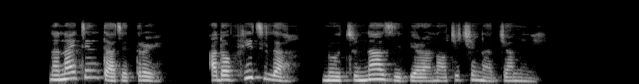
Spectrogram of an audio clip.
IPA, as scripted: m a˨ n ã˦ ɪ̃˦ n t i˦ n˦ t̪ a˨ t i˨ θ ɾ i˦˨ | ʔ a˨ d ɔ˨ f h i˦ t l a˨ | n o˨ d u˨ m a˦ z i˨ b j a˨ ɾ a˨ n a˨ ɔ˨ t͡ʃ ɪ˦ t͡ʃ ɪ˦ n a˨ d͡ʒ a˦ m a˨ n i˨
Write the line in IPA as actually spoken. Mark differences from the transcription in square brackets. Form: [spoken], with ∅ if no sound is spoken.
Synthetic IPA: [n] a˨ n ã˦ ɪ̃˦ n t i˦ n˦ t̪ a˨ t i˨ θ ɾ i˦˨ | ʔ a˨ d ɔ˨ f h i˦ t l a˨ | n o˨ [t] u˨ [n] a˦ z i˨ b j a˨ ɾ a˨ n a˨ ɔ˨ t͡ʃ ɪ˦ t͡ʃ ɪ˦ n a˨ d͡ʒ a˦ m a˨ n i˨

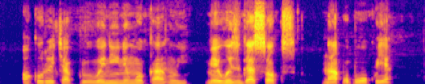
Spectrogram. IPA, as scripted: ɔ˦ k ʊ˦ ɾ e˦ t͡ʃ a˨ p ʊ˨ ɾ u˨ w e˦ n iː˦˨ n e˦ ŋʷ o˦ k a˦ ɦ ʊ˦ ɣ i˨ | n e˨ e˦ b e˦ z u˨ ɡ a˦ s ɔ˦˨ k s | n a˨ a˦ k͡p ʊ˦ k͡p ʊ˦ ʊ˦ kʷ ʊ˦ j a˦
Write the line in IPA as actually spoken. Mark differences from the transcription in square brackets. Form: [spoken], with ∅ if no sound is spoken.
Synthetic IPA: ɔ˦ k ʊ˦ ɾ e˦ t͡ʃ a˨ p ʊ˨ ɾ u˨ w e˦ n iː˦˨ n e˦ ŋʷ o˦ k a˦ ɦ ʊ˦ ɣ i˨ | [m] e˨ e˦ [w] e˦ z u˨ ɡ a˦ s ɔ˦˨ k s | n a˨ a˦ k͡p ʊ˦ k͡p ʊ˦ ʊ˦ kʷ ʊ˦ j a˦

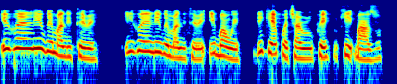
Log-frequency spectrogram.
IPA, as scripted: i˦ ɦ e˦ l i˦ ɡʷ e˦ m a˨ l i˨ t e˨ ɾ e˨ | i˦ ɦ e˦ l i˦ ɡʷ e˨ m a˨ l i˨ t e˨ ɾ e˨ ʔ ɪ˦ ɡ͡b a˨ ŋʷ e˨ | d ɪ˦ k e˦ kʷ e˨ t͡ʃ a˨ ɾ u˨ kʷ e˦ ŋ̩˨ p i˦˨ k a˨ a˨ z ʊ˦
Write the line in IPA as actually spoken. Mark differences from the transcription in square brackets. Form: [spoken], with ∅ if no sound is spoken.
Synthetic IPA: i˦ ɦ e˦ l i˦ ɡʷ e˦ m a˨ l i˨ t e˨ ɾ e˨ | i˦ ɦ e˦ l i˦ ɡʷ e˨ m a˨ l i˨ t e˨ ɾ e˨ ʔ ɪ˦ ɡ͡b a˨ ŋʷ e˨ | d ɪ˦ k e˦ kʷ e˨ t͡ʃ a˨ ɾ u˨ kʷ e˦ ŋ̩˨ [k] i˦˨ [k͡p] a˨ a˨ z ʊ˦

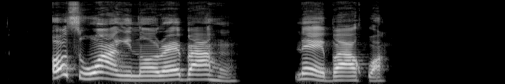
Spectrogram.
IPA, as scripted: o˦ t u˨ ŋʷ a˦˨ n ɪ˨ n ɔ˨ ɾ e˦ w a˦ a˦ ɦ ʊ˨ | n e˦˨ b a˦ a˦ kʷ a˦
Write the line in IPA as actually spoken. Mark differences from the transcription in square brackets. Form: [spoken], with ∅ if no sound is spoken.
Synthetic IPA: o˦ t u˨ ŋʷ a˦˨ [ɲ] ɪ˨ n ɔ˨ ɾ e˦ [b] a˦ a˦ ɦ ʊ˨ | n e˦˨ b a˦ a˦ kʷ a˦

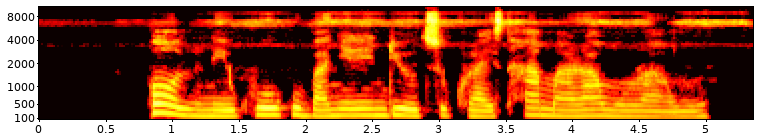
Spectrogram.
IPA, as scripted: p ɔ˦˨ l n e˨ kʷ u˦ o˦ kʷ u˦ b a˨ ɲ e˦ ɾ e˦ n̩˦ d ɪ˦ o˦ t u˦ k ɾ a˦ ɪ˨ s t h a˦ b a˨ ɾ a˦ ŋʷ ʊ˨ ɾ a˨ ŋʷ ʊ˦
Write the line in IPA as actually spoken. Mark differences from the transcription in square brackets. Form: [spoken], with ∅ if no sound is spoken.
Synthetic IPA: p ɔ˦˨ l n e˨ kʷ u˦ o˦ kʷ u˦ b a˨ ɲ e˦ ɾ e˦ n̩˦ d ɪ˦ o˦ t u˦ k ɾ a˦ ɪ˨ s t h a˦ [m] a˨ ɾ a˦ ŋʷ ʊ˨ ɾ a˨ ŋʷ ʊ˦

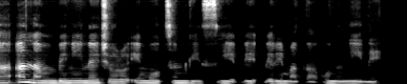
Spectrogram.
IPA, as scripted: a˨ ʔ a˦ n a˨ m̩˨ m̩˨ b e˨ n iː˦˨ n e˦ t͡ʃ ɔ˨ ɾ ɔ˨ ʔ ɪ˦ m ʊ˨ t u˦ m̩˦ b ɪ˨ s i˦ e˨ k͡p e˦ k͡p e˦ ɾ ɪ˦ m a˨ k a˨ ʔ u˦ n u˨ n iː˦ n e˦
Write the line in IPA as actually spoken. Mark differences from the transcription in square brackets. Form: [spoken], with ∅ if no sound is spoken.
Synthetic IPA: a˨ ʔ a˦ n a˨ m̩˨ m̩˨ b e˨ n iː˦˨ n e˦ t͡ʃ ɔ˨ ɾ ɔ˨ ʔ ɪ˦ m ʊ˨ t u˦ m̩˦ [ɡ] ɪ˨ s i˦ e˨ k͡p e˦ k͡p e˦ ɾ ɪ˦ m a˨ k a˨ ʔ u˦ n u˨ n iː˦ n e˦

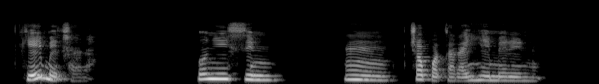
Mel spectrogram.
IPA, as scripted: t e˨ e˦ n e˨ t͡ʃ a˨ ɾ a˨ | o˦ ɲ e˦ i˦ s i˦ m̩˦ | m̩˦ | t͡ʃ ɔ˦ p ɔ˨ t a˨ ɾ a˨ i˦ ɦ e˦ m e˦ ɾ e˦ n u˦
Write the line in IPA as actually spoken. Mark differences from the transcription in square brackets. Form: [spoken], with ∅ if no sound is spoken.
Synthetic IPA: [k] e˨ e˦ [m] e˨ t͡ʃ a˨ ɾ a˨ | o˦ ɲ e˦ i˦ s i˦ m̩˦ | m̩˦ | t͡ʃ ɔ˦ p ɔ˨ t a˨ ɾ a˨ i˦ ɦ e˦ m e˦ ɾ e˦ n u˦

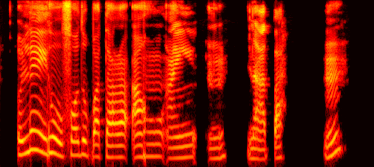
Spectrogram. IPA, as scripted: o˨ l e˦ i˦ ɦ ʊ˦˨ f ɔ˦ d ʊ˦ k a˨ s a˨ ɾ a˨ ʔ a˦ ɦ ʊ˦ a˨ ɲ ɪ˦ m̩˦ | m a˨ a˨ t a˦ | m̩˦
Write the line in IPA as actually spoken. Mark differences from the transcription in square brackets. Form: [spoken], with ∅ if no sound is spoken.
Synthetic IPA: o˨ l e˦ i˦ ɦ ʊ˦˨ f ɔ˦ d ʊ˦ [k͡p] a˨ [t] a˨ ɾ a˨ ʔ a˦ ɦ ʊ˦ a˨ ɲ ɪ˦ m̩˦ | [n] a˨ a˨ t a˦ | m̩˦

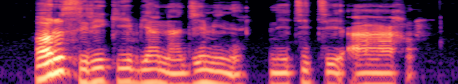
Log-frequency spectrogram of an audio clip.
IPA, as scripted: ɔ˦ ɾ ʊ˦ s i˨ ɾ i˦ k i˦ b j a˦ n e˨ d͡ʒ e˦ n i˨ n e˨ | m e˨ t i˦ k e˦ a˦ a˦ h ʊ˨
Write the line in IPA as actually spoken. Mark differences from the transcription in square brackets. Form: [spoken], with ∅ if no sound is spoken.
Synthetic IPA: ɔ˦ ɾ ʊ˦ s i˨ ɾ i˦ k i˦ b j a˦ n [a˨] d͡ʒ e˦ [m] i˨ n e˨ | [n] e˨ t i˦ [t] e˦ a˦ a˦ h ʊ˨

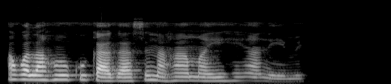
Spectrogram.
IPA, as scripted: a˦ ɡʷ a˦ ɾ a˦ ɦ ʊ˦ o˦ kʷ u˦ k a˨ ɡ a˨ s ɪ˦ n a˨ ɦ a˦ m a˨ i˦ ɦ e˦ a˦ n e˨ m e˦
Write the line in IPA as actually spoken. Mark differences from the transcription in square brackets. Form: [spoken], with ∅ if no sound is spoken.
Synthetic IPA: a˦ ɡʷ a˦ [l] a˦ ɦ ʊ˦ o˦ kʷ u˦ k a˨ ɡ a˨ s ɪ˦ n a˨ ɦ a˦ m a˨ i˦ ɦ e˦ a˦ n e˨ m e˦

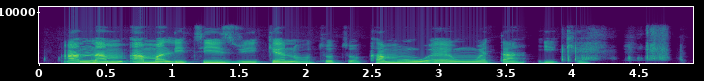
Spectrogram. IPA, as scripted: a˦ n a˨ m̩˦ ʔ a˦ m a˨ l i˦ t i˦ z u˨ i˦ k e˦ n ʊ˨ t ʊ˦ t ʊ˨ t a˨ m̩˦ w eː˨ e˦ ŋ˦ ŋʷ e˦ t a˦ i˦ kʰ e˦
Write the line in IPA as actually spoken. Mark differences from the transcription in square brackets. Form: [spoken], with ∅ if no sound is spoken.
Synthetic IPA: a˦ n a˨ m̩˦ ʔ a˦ m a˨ l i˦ t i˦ z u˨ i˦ k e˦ n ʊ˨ t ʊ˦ t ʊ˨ [k] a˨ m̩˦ w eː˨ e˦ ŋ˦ ŋʷ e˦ t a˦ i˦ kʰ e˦

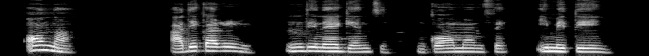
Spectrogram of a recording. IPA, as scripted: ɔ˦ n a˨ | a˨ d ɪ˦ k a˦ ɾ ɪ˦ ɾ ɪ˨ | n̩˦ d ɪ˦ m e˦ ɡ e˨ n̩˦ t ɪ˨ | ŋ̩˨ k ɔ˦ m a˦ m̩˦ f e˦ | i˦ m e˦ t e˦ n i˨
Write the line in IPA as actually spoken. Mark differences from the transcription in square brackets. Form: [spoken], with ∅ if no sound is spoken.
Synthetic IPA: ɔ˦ n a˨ | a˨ d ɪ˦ k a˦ ɾ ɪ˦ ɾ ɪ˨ | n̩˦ d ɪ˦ [n] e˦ ɡ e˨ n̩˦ t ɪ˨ | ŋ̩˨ k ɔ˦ m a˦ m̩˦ f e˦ | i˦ m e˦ t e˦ [ɲ] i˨

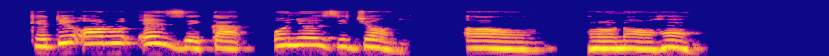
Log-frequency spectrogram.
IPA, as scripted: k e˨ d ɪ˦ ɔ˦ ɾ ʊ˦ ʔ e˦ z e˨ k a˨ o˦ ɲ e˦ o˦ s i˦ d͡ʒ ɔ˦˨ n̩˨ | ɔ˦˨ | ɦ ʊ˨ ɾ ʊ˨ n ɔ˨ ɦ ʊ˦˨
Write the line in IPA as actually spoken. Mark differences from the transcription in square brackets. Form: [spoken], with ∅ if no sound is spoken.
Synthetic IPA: k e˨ d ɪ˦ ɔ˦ ɾ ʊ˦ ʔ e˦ z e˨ k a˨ o˦ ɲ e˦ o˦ [z] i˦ d͡ʒ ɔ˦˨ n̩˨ | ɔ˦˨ | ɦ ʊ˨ ɾ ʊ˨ n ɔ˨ ɦ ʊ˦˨

